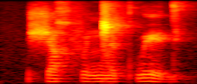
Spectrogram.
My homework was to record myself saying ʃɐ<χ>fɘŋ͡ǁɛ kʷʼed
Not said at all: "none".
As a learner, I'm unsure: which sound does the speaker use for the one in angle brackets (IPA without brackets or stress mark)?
χ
